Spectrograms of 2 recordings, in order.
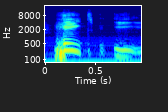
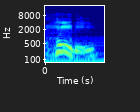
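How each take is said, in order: First: Said as two long, drawn-out syllables. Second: Said normally with short, ordinary syllables. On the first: "it's got to be two long syllables, and it sounds like you really dislike the country" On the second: "It's not Haiti"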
